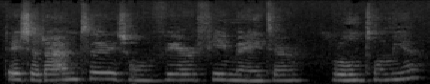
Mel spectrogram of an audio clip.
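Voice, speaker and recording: A woman leading a guided spiritual meditation, giving gentle, soothing instructions to breathe and relax. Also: a little high, steady tone, slow, faint music behind. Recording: echoey room, from a distance.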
